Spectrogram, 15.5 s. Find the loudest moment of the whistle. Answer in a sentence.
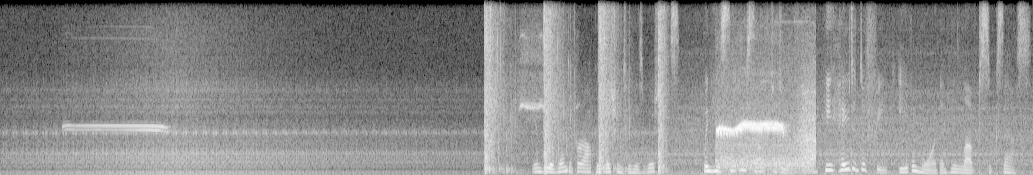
The volume of the whistle peaks at 11 seconds.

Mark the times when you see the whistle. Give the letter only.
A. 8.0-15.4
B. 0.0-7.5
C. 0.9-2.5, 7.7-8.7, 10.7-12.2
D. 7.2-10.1
C.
